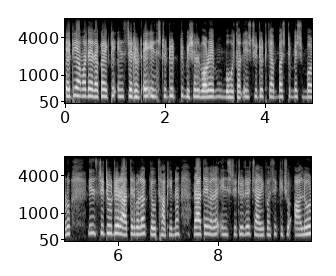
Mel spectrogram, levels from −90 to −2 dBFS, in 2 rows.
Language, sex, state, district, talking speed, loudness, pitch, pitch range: Bengali, female, Jharkhand, Jamtara, 205 wpm, -18 LUFS, 245 Hz, 230-255 Hz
